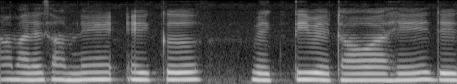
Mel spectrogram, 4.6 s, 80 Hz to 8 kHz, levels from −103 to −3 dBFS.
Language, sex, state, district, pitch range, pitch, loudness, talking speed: Hindi, female, Bihar, Araria, 230-245 Hz, 240 Hz, -30 LUFS, 120 wpm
